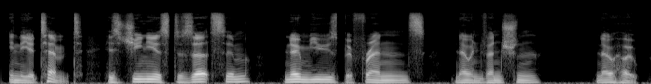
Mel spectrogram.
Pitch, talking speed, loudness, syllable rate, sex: 100 Hz, 130 wpm, -19 LUFS, 4.0 syllables/s, male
